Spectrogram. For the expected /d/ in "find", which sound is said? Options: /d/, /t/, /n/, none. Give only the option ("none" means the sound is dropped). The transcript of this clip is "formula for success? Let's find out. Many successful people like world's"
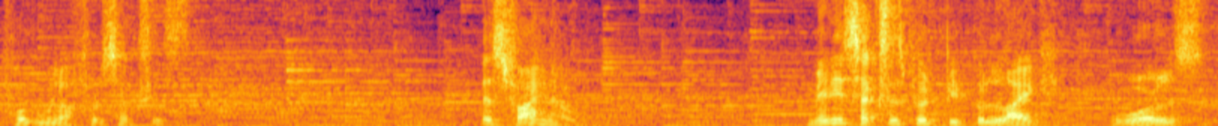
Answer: none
